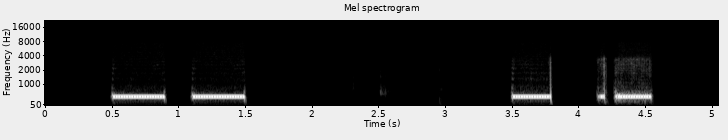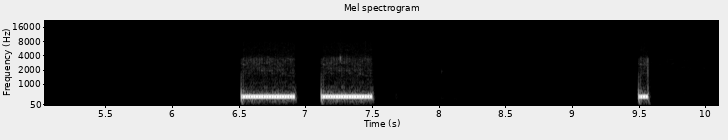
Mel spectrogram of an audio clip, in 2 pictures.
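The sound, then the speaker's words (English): Telephone line ringing tones while a caller's number is dialed: several steady, low, buzzy tone bursts, mostly in pairs and separated by silent gaps, ending with one short blip. No voices are heard. “Let's move on to the next caller. Just dialing up the number.”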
